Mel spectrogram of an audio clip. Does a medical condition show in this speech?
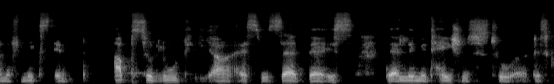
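No.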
